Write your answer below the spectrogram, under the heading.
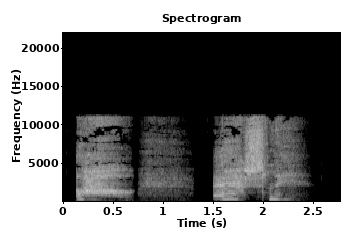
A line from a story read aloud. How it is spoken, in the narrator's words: she whispered happily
